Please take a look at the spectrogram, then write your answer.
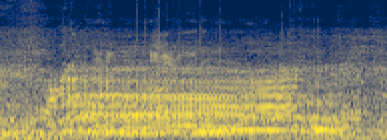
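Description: A Holstein cow at a cattle market in Palamaner lets out one loud, close, drawn-out moo that rises and then falls away.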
